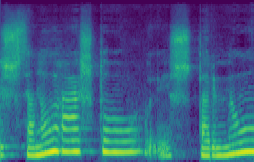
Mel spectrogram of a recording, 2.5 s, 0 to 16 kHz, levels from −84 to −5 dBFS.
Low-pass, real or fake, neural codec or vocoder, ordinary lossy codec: 14.4 kHz; fake; codec, 44.1 kHz, 2.6 kbps, SNAC; AAC, 64 kbps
